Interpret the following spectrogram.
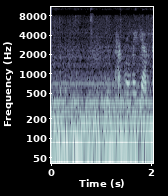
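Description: Low, steady rumble and hum of a jet airliner's cabin while the aircraft taxis after landing, engines running at idle. About a second and a half in, a woman starts a Thai announcement over the cabin PA.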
